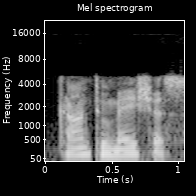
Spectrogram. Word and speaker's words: contumacious: how to pronounce, is contumacious? Let's see here. One more time. Contumacious. Yes, I got it right. Contumacious. Like contemplative and like tenacious.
